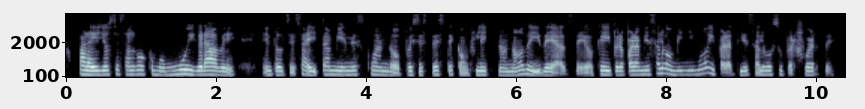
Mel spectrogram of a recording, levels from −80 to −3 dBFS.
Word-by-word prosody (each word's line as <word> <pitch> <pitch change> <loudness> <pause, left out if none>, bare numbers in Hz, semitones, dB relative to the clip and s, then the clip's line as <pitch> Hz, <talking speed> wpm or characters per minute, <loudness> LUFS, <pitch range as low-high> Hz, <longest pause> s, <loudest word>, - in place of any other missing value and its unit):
para 190 -2 +7
ellos 185 +2 +4
es 195 0 -6
algo 190 +1 -1
como 180 -3 -4
muy 195 +3 +3
grave. 180 -1 +4 0.3
Entonces, 175 -1 -1
ahí 170 - +3
también 180 -2 -1
es 185 +2 -4
cuando, 175 - -2
pues, 175 -1 -3
está 170 +1 -3
este 190 +1 -4
conflicto 165 - -2
¿no?, 165 +5 -1
de 200 - +2
ideas, 165 0 +1
de: 90 - -2
"Okey, 180 - 0
pero 175 0 +1
para 180 0 +2
mí 185 +1 -1
es 190 +4 -7
algo 225 -3 0
mínimo, 185 +6 -5
y 215 - -2
para - - -2
ti 175 -3 -4
es 180 - -8
algo 180 0 0
superfuerte". 175 -1 -5
180 Hz, 190 wpm, -23 LUFS, 175-190 Hz, 0.3 s, para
